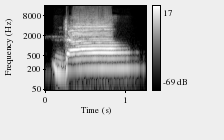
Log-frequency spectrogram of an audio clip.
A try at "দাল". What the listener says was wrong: জি, মাশাল্লাহ, সুন্দর হয়েছে।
